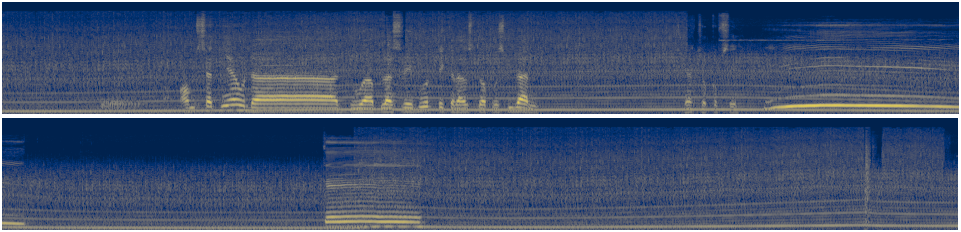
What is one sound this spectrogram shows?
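A van engine hums steadily, its pitch rising and falling as it speeds up and slows down.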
